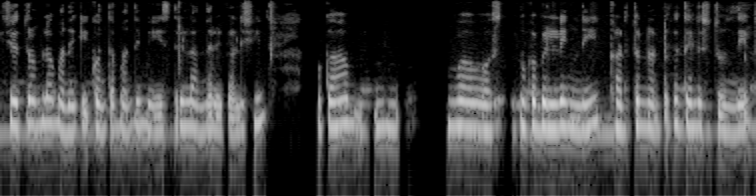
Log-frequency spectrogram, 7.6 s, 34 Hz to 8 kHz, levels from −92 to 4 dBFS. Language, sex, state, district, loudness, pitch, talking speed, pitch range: Telugu, female, Telangana, Karimnagar, -25 LUFS, 230 Hz, 125 wpm, 220-240 Hz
